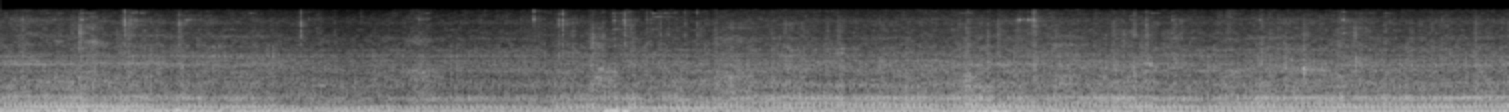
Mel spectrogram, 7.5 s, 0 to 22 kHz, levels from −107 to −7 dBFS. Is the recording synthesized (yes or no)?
no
